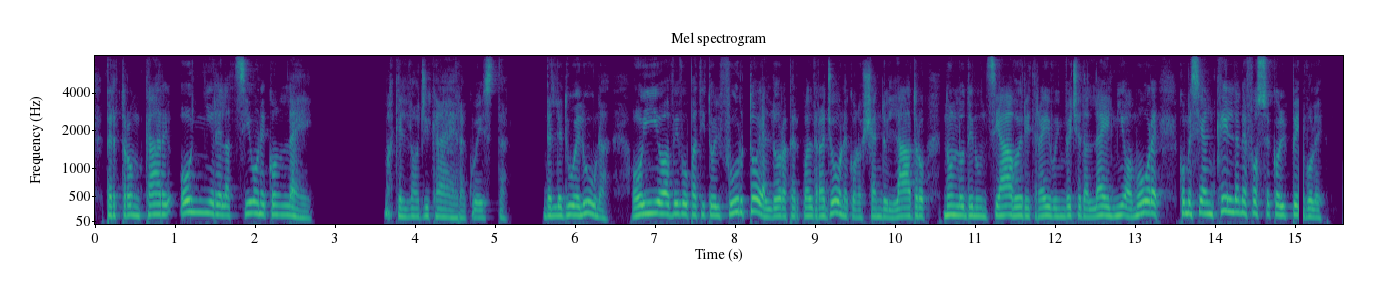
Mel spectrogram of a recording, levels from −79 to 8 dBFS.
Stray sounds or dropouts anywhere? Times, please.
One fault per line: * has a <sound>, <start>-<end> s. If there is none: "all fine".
* has a dropout, 15.0-15.1 s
